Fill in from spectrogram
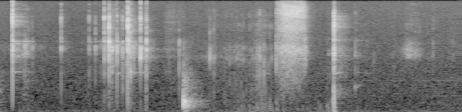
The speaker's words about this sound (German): Hä? Es klang, als ob du eine Flasche geöffnet hast. Ja, jetzt ist die Frage, was für eine?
